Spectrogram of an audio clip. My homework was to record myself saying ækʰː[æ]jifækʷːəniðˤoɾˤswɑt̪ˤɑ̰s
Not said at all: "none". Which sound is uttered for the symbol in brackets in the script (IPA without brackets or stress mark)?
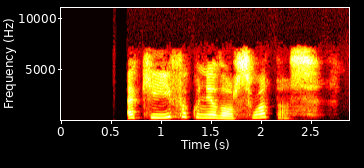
i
